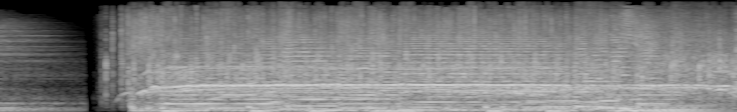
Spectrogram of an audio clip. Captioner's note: cheers and applause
